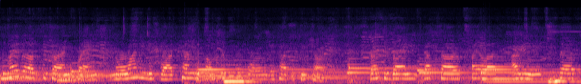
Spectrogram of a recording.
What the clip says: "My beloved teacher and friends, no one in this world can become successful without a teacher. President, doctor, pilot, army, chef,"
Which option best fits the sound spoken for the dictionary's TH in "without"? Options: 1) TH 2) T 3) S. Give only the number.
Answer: 2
